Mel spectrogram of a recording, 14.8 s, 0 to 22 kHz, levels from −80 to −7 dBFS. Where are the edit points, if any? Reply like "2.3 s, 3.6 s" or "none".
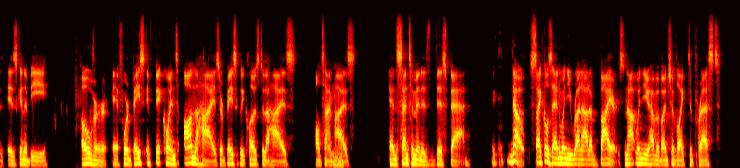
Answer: none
